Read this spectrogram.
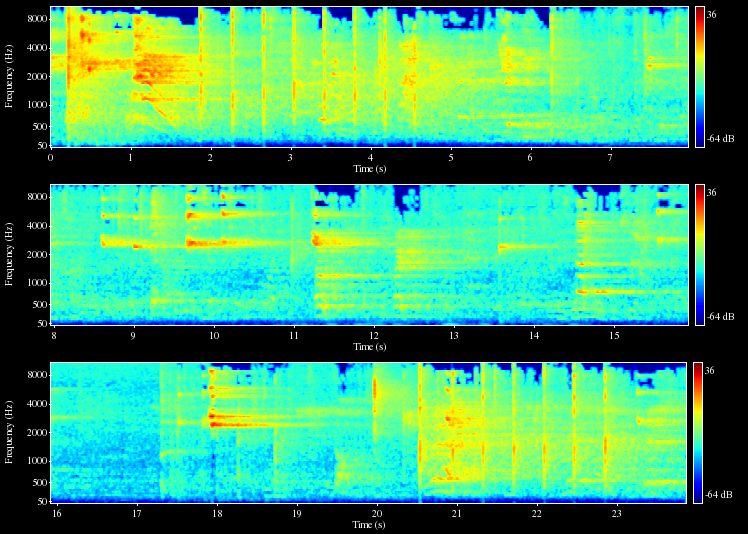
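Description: Sports shoes squeak on a court floor.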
